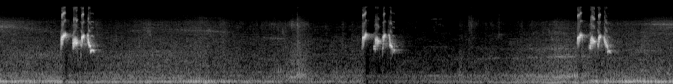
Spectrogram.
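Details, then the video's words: Red-whiskered bulbul singing in the morning, used for voice training: three short, crisp phrases of four rapid high whistled notes, about three seconds apart, over a steady background hiss and low rumble. "luyện giọng chào mào hót sáng"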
